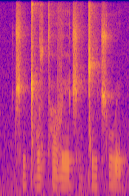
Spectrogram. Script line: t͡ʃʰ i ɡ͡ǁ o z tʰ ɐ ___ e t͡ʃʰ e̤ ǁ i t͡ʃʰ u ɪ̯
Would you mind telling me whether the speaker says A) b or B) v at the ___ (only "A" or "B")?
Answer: B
